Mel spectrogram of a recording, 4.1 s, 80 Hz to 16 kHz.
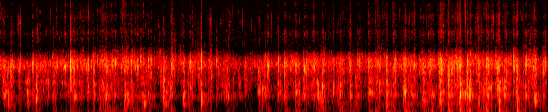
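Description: A clear plastic spray bottle with a black trigger head, hollow and partly filled with water, is held in one hand and shaken. It gives a steady stream of quick, bright plastic clicks and rattles with light watery sloshing, concentrated around 2 kHz with almost no low end.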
